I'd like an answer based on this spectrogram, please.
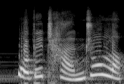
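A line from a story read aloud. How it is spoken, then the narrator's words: Anxious cry. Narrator (Chinese): 弗洛格着急的叫道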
